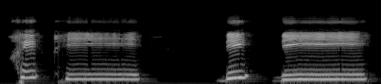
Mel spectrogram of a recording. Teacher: खी हलक के ऊपर हिस्से से आएगा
